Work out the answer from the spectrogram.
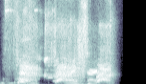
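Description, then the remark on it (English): A dog yips and whines excitedly in three quick, high-pitched bursts, fairly loud, before going quiet. “Just give me one second while my dog's calmed down.”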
